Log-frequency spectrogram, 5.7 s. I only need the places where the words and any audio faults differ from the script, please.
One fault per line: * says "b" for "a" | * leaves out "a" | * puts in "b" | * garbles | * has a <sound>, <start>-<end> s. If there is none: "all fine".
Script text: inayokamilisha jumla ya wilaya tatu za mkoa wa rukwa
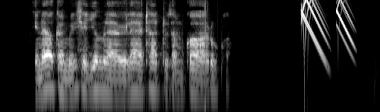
* has a chirp, 4.5-5.4 s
